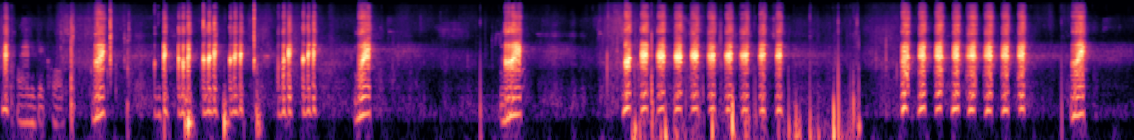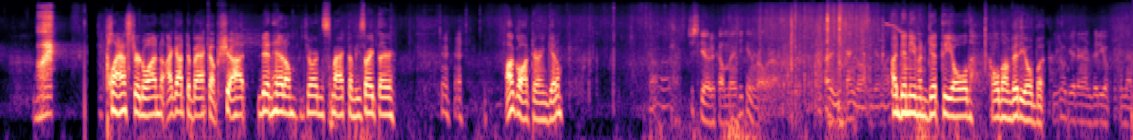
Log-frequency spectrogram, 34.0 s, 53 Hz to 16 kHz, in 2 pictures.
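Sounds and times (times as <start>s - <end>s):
duck quacking: 1.4s - 1.7s, 2.3s - 5.7s, 7.5s - 8.0s, 9.3s - 11.8s, 13.5s - 16.4s, 17.5s - 17.9s.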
